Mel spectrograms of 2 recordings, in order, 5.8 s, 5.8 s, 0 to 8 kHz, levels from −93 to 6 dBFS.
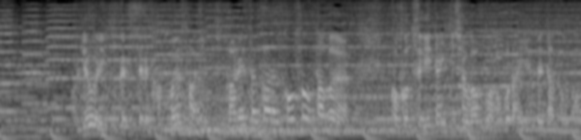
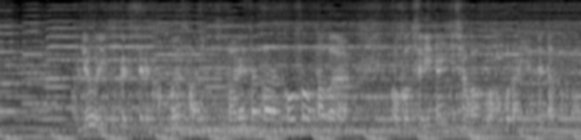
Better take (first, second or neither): first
